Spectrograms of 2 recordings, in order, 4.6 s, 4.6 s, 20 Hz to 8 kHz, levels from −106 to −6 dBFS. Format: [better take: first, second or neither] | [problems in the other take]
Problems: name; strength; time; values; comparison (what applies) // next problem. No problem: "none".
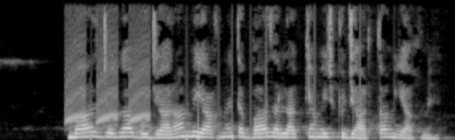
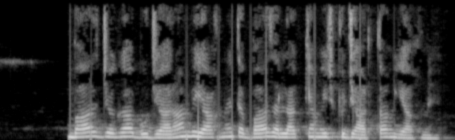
second | background sound (Alarm); 12 dB below the speech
